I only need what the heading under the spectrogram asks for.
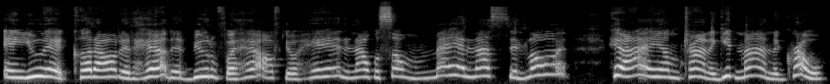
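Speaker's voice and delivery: put-on high, fretful older woman; church mother. An older church lady admits she was mad about the cut hair, high and fretful. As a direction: let the elder confess her jealousy in a high voice. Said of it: "She said".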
